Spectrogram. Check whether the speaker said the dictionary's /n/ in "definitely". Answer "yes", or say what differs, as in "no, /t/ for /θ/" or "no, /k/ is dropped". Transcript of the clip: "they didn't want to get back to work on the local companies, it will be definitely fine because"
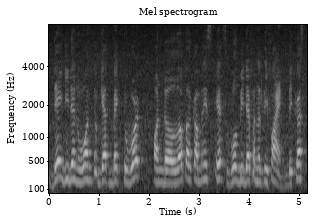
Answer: yes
